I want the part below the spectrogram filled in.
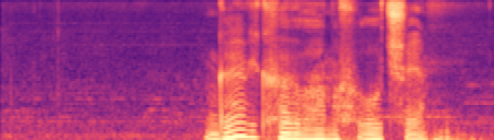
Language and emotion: Russian, sad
